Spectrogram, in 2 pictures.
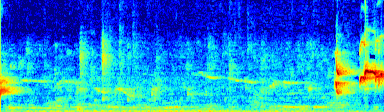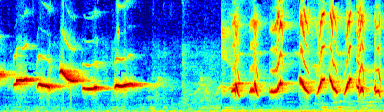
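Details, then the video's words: Oriental magpie-robin, a kept bird in full 'gacor' song: after near silence, a rapid series of whistled notes sliding down in pitch, followed by a burst of fast rising-and-falling trilled notes. "Kompilasi Suara Burung Kacer Berkicau Gacor"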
